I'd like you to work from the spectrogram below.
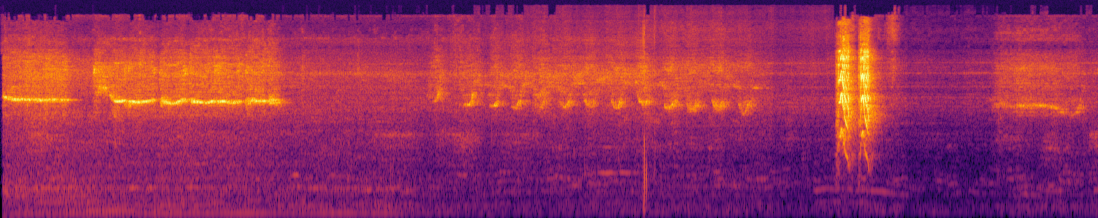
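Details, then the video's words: Parrot chirping: thin high whistled notes, some long and slightly wavering, in bursts over a hissing background, with a brief harsh rasping burst near the end. "parrot Chirping sound"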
